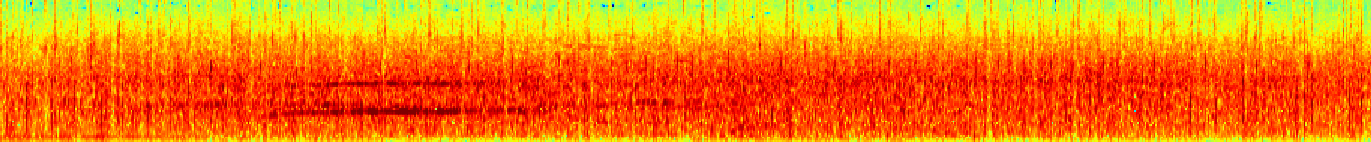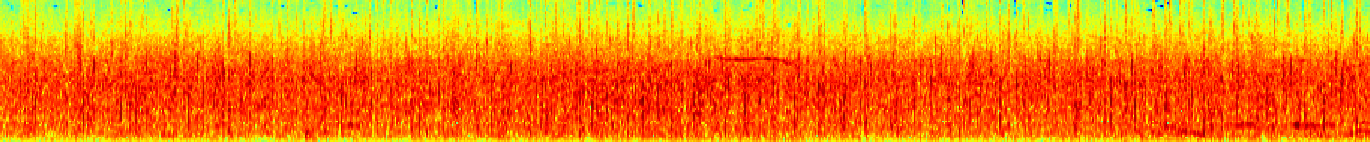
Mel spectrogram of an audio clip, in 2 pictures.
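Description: Large concert audience applauding steadily after a song ends.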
